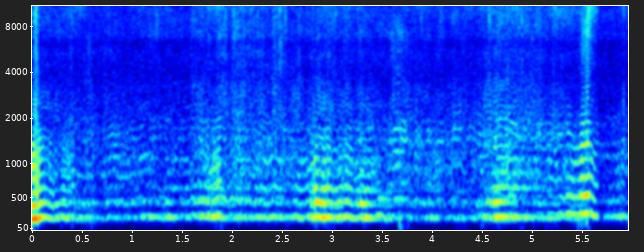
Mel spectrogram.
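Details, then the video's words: Honey bees buzzing inside their hive: a dense, steady drone with a strong low hum and stacked harmonics, rising and falling in waves of loudness, with brief sharper buzzes of single bees passing close. "bees therapy hive natural buzzing sound"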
